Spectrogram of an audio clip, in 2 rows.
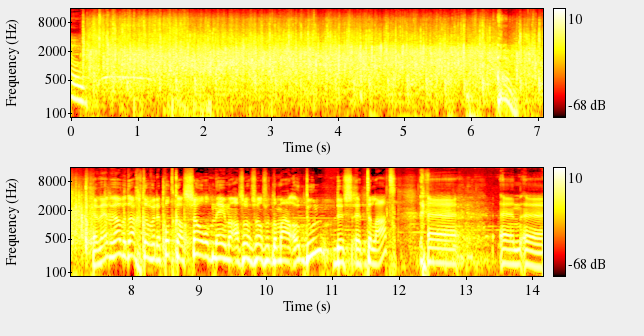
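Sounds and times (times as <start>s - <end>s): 
audience applause: 0.0s - 8.8s
audience voices whooping: 0.1s - 2.8s
speech: 7.4s - 14.1s.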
